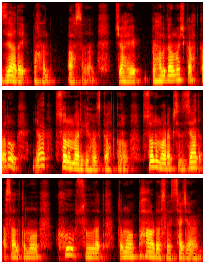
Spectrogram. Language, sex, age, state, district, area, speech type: Kashmiri, male, 30-45, Jammu and Kashmir, Baramulla, rural, spontaneous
